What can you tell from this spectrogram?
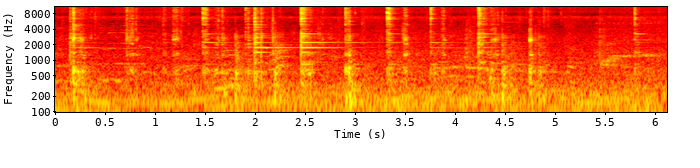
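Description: Diced bacon being stirred in a black pot with a long metal utensil: an irregular run of metal-on-pot scrapes and clinks, to get the bacon pieces crispier.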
